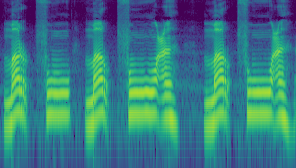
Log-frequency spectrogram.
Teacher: ra itu dibaca dengan tebal kerana dimatikan ra itu dan berbaris di atas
